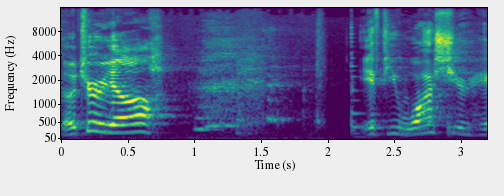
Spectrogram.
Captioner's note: laughing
